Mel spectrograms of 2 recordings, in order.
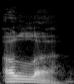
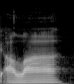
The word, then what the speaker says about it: Allah: These are all bloodlines of Esau and Ishmael, Islam and Allah worshippers. I know a lot of people say Allah. I've always heard it pronounced by those speaking that language as Allah.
